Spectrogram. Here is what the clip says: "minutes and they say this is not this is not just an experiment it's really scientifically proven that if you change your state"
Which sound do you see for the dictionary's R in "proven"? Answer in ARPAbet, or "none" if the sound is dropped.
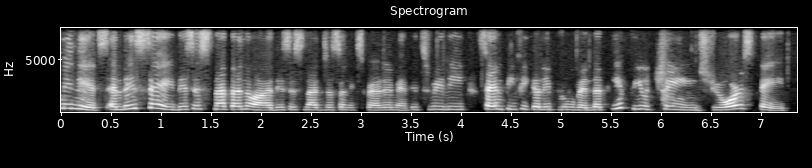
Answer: R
